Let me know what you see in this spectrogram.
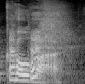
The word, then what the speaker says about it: Coava: So Coava. This is the pronunciation. – Coava. Yeah. Even though it's spelled C-O-A-V-A. – Yes. And Coava. – But I could see that like coat, like C-O-A, Coava. – Yeah. It's a Spanish word, and it means green coffee.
